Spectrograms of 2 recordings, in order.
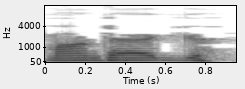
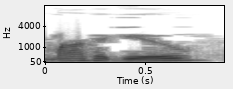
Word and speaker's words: Montague: off and quote sergeant montag or montague and i believe the second pronunciation is correct sergeant montague of the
